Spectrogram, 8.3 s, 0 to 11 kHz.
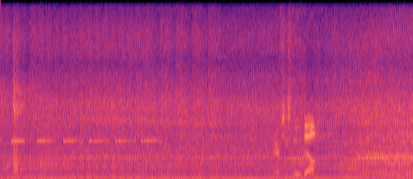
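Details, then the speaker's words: Detroit Series 50 diesel after in-frame rebuild (cylinder head, new turbo, charge air cooler hoses): steady, deep, smooth idle with even low rumble and a brief squeaky whistle midway; normal healthy diesel idle. "I think we're ready to start it up and see if it sounds a little different with the exhausts and everything and the turbo working the way it's supposed to."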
